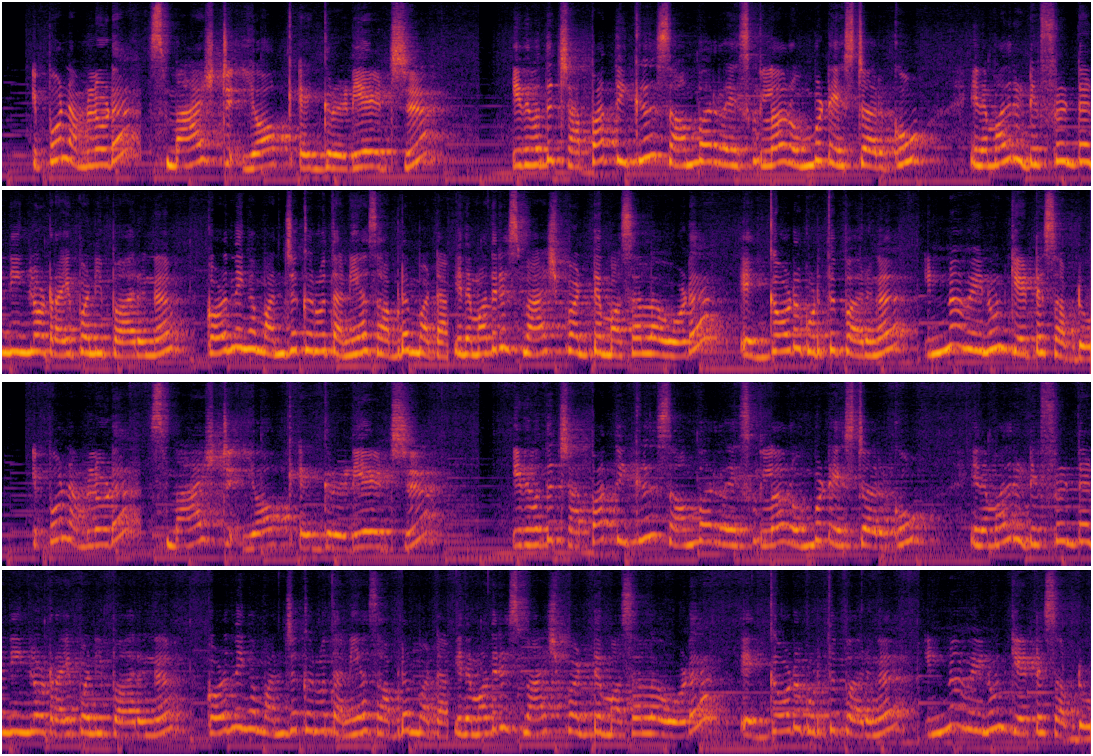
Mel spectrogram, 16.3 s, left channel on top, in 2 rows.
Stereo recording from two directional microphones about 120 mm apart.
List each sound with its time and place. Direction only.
0.3 s a woman's voice: 40° left (ahead or behind)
